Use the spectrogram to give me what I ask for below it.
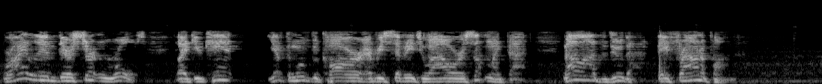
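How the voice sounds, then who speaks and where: On a radio broadcast with faint background noise, a male talk radio host holds forth in an opinionated, emphatic monologue, repeating phrases for effect. His voice is on the high side, animated and a little fast, slightly rough, and the audio sounds dull.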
